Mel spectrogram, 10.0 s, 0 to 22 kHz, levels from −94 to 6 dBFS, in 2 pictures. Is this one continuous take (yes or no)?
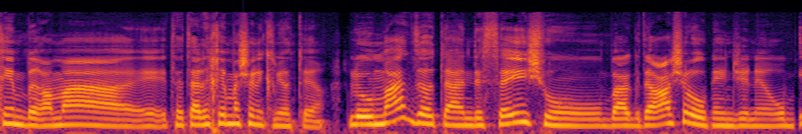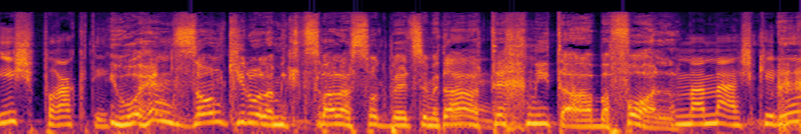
no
